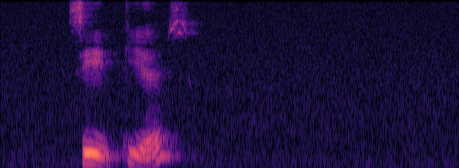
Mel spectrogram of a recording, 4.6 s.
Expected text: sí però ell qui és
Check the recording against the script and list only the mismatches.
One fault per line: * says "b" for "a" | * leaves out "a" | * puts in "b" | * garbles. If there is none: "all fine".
* leaves out "però ell"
